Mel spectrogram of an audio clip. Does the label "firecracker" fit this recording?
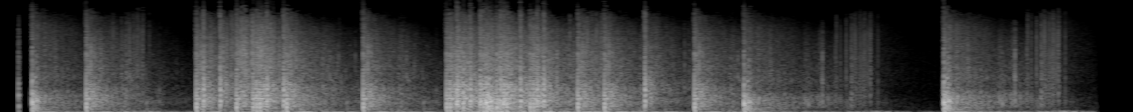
Yes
